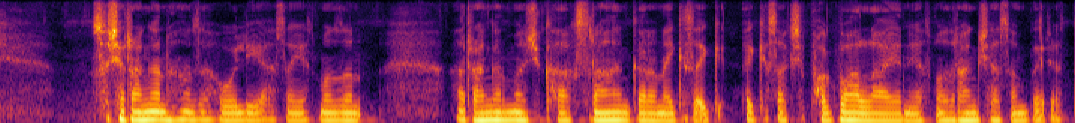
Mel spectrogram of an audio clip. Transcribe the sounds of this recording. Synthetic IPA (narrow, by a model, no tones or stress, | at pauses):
sɐt͡ʃʰiɾɐŋɡɐnɦɐ̃ːzɐɦoːlijaːsɐ̃njɐt̪ʰmɐnzɐn | ɾɐŋɡɐnmɐnt͡ʃʰi̥kʰaːkʰsɾaːnkɐɾɐnɐkʲisɐkʲisɐkt͡ʃʰi̥pʰɐkbaːlaːjɐnjɐt̪mɐnzɾɐŋɡt͡ʃʰiɐsɐnpɐ̰ɾʲɐt̪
